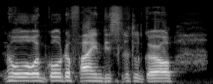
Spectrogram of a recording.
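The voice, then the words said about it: Scottish-accented impersonation of another person. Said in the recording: “my Edward impersonation ... Because he's Scottish, right?”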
